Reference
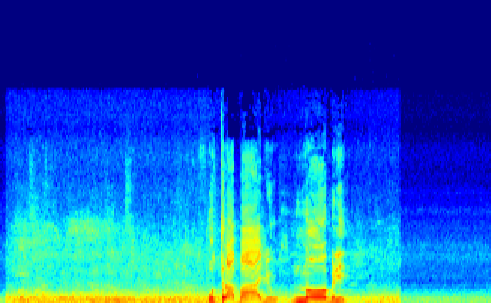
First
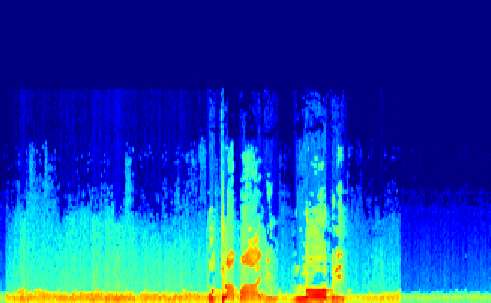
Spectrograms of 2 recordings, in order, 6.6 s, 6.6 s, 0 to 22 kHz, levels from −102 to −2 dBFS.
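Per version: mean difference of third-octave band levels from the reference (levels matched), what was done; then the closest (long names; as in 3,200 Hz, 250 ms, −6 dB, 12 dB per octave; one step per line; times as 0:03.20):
4.5 dB: spectral magnitudes quantised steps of 30 dB
bass and treble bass −12 dB, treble −8 dB
one half of a high-frequency compander decoder only
level +6.5 dB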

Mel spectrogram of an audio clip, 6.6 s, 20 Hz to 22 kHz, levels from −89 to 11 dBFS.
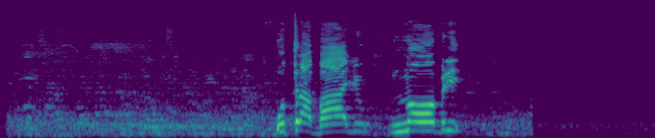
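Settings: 13.5 dB: spectral dynamics exaggerated over time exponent 2
high-pass filter 380 Hz 12 dB per octave
high-shelf EQ 5,600 Hz −10 dB
level +4 dB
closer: first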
